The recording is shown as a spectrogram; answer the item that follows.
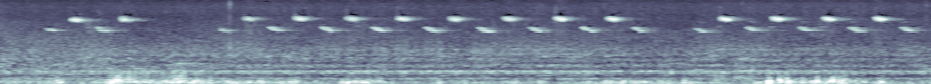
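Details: Early-season western honey bees (Apis mellifera) hum with a low, droning buzz that swells and fades as individual insects pass close by; high, thin chirps from a small bird repeat quickly in the background.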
